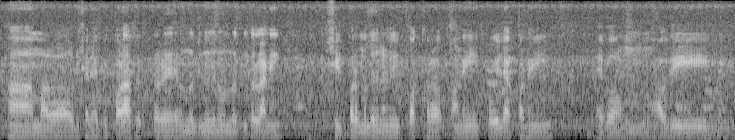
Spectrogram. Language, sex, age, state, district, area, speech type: Odia, male, 60+, Odisha, Sundergarh, urban, spontaneous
